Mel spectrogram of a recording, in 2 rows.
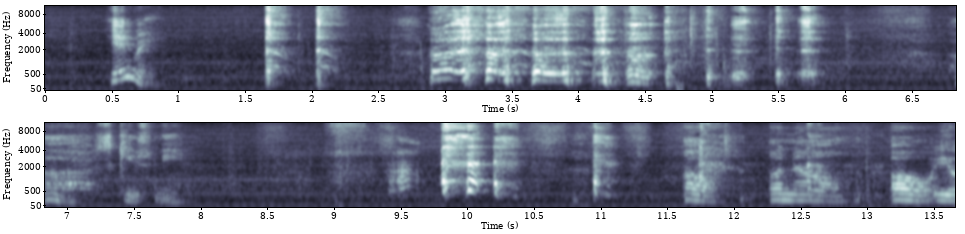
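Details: Young child coughing on 3/30/17, between adult talk in a small room: several short coughs and throat-clearing sounds; adult calls it a bad cough.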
